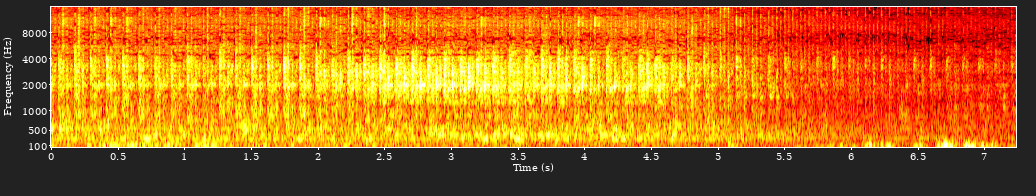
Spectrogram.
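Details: G4KD four-cylinder engine, 102,000 km, at idle: fast, fairly even light ticking knock about three per second over the engine; source not pinned down.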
